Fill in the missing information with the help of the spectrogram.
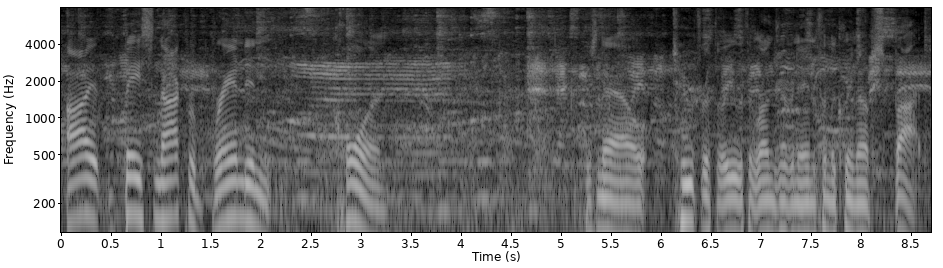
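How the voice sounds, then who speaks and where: A man's voice: lowish voice, slow, long pauses, music in the background. Male baseball radio play-by-play announcer. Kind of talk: live baseball play-by-play commentary.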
